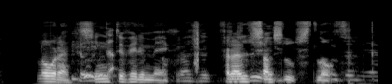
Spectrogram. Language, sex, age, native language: Icelandic, other, 15, Icelandic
